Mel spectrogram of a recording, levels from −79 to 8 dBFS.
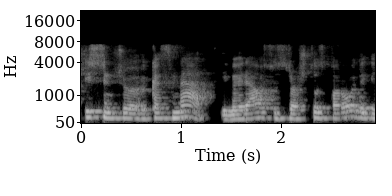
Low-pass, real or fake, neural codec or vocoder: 7.2 kHz; real; none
